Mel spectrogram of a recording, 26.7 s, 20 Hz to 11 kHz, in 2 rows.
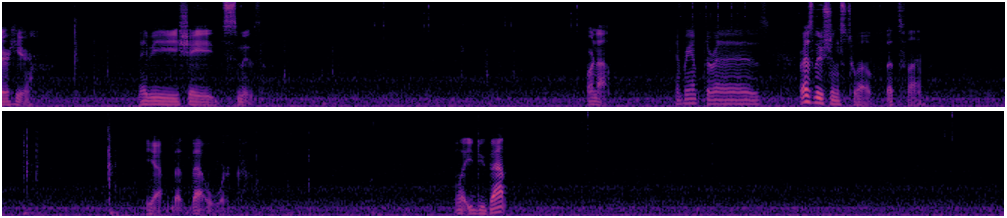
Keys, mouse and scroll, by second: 2.3-3.7 right drag, 3.7-4.9 middle drag, 4.9-6.1 right drag, 6.1-6.7 scroll up 2, 6.7-8.9 right drag, 8.9-13.8 drag, 15.4-15.8 middle drag, 15.8-16.7 scroll down 1, 16.7 middle click, 17.2 scroll down 1, 17.4-20.6 middle drag.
